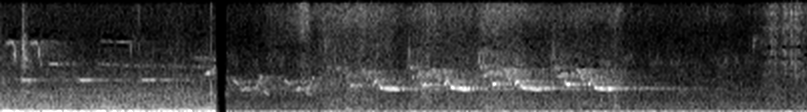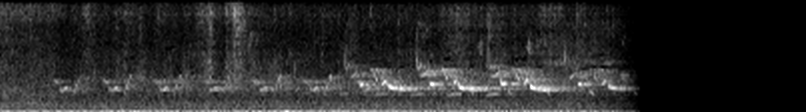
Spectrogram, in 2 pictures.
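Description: A bird calling: two runs of short, quick down-slurred chirps, several a second, with a pause between, over a faint hiss. It stops abruptly about a second before the end.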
